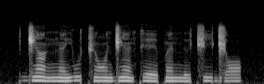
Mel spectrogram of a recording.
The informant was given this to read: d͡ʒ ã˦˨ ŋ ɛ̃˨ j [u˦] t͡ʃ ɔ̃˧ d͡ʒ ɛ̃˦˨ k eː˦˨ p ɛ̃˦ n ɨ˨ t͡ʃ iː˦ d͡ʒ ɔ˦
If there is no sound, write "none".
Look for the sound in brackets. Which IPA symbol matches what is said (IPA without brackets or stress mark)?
u˦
